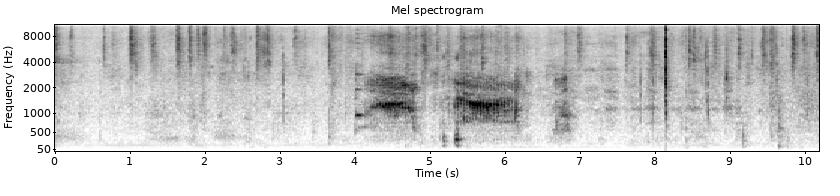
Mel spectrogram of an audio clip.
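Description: Three-week-old French bulldog puppies moving on a tile floor: faint scuffling and small clicks, with one sharp click just past eight seconds. A person laughs twice in short breathy bursts about four to six seconds in.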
